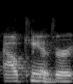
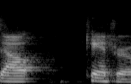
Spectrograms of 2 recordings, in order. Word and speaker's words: Alcantara: You're supposed to say JSU, so it's not Alcantara, it's Alcantara, or whatever you say his name.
